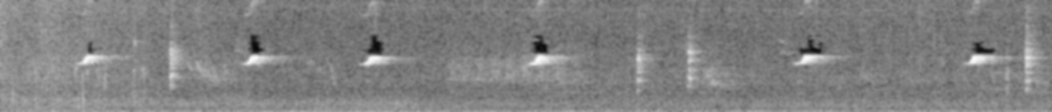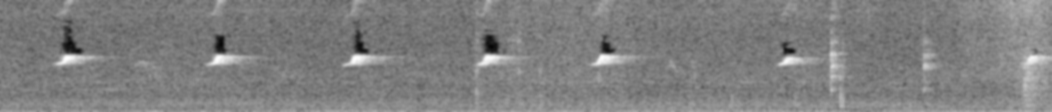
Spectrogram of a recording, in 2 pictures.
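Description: A small bird repeating one short, high chirp over and over, about one and a half times a second, over a faint low rumble.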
